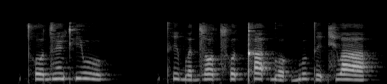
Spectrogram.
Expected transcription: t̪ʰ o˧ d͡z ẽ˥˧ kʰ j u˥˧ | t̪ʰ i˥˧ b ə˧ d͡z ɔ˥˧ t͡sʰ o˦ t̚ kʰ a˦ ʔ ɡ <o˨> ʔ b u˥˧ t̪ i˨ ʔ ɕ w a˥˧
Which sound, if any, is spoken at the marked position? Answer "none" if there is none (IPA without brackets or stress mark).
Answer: o˨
